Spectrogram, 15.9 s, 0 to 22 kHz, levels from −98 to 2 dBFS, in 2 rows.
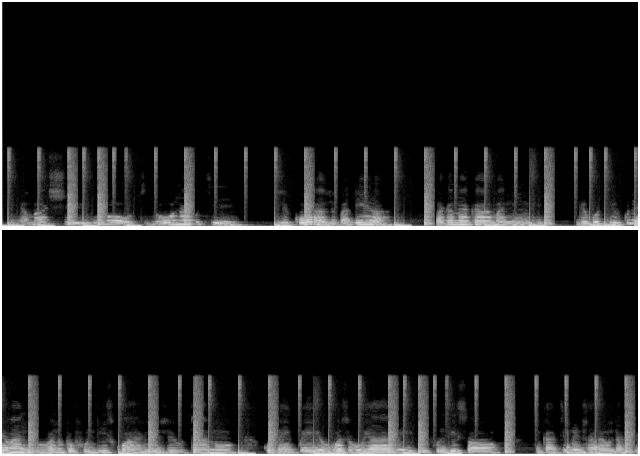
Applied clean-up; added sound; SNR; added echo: none; Drum kit; 1 dB; reverberation time 0.3 s.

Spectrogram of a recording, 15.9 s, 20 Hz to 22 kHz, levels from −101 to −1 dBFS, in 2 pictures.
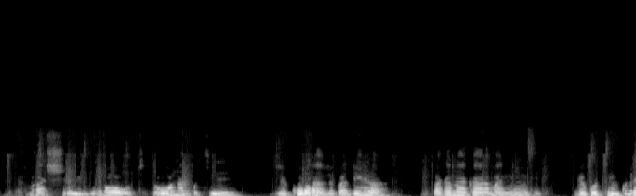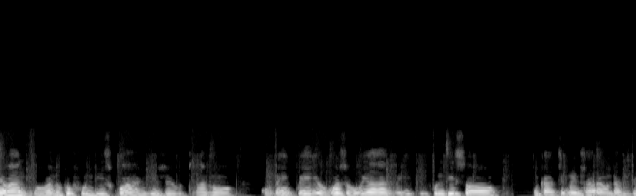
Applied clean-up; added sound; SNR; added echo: neural mask model DeepFilterNet 3.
